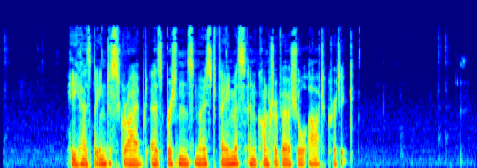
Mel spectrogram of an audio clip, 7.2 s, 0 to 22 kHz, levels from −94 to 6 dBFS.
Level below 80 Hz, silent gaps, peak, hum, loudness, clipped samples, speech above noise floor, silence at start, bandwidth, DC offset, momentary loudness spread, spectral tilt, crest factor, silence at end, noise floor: -44 dBFS; none; -2 dBFS; none; -17 LUFS; under 0.1%; 50 dB; 1.05 s; 11.5 kHz; under 0.1%; 9 LU; -6 dB/octave; 16 dB; 1.9 s; -65 dBFS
